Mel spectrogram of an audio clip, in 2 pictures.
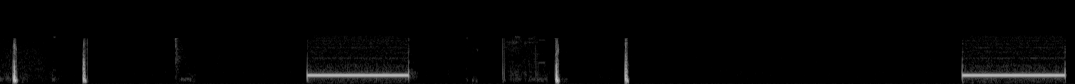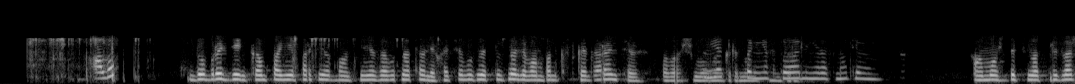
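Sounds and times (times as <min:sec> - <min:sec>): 
telephone ringback tone while a call is transferred: 0:03.1 - 0:04.1, 0:09.6 - 0:10.7
speech: 0:11.7 - 0:12.0, 0:12.7 - 0:19.7, 0:20.5 - 0:21.4.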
